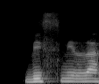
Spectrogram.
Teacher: Bismillah kasroh bertemu lafaz Allah, dia tipis, ya kan? Nah, dia tarkik.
